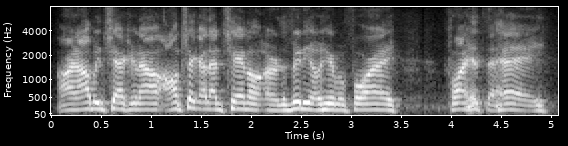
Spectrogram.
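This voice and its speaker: Laid-back man with a gravelly voice. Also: on the high side, fairly even intonation, fast, fairly bright tone. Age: 30s. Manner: rambling, laid-back, chuckling often. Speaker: livestream host. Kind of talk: casual live-stream chat with viewers. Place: home. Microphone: phone.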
